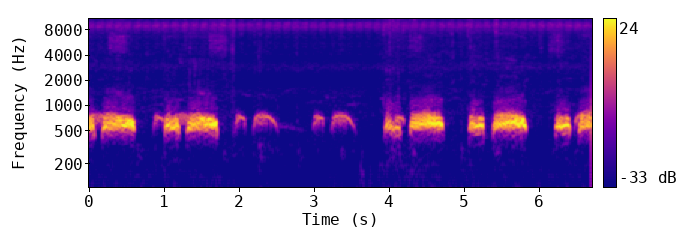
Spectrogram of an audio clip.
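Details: Spotted dove cooing rapidly to stimulate other doves, in calling, urging and crooning styles; loud short-long coo pairs, a softer run of small rising notes midway, then strong pairs again, with a faint high steady whine behind.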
